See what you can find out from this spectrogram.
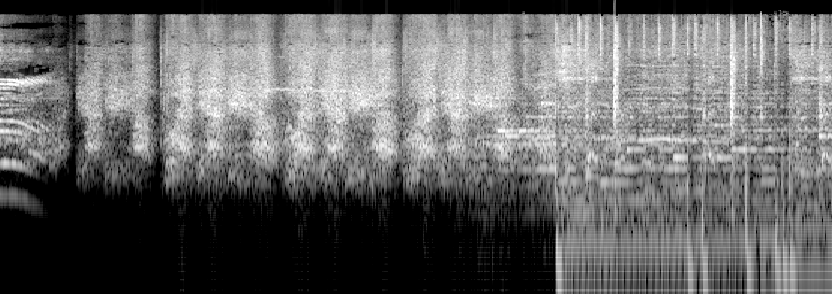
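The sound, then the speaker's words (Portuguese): A large crowd cheers and roars loudly in rhythmic, pulsing surges for several seconds, then a band bursts in with heavy bass and drums over the fading crowd noise. “Eu quero um barulho bem alto, traia veia!”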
